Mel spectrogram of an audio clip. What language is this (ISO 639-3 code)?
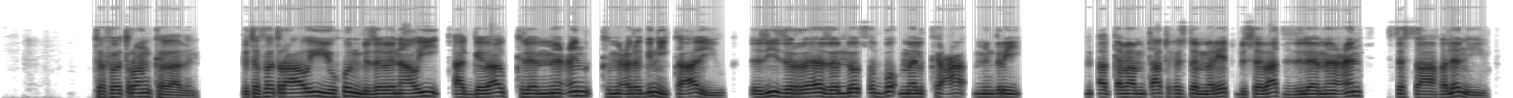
tir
